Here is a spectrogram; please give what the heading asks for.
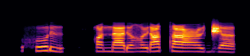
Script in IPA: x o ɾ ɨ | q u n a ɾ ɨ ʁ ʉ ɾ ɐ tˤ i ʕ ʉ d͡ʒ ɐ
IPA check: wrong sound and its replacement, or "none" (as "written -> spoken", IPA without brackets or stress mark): none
